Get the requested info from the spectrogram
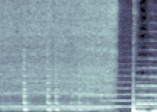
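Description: Breakdown in an electronic dance track: a hiss of white noise with the kick and bass dropped out and only a few faint percussive ticks. The noise cuts off shortly before the end, just as the full beat comes back in.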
